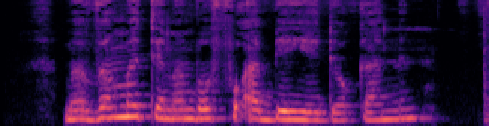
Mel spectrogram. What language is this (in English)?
Bulu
